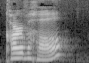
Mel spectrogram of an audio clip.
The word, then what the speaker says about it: Carvajal: And then on the phone, we have Suhanna Carvajal.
